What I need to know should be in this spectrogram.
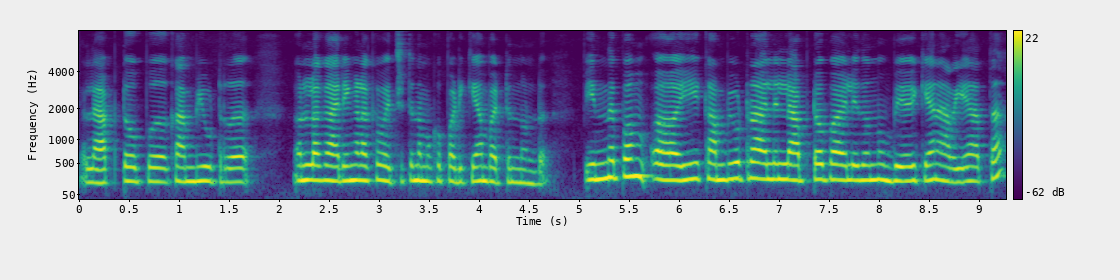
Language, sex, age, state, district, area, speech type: Malayalam, female, 18-30, Kerala, Palakkad, rural, spontaneous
